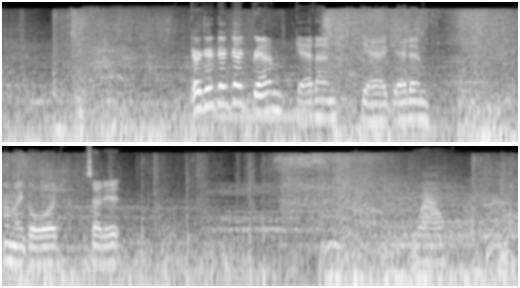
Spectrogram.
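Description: Sword blows clash and thud in combat.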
